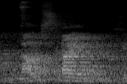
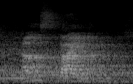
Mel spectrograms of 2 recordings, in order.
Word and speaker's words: Landsteiner: Karl Landsteiner, porque no es inglés. Landsteiner. Si le hago el examen oral, lo tienen que pronunciar de esa manera. Landsteiner.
